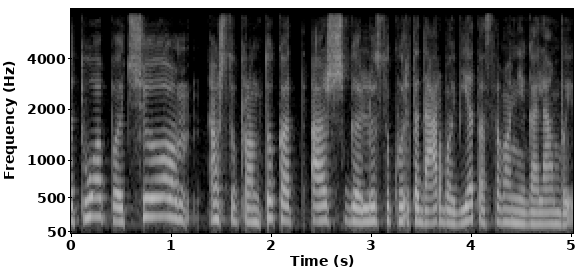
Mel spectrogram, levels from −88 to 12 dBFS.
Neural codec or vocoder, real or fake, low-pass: none; real; 7.2 kHz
